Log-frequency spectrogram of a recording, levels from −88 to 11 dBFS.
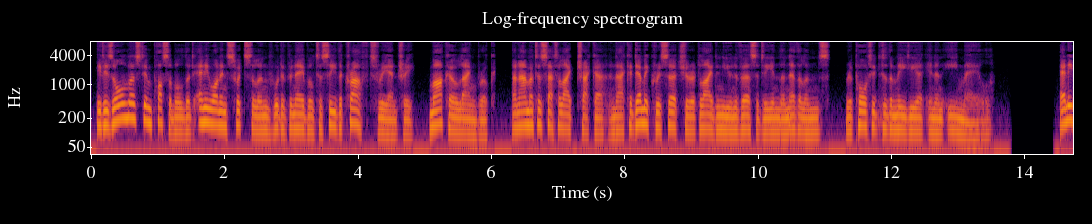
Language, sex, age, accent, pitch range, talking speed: English, male, 40-59, British, 105-140 Hz, 165 wpm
